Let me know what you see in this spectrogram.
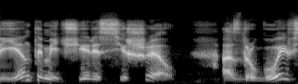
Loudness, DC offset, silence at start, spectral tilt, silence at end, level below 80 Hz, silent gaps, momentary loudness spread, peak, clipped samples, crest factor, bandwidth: -14 LUFS; under 0.1%; 0 s; 1 dB/octave; 0 s; -72 dBFS; none; 11 LU; -2 dBFS; under 0.1%; 14 dB; 12.5 kHz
